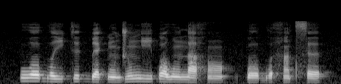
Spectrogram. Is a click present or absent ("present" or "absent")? absent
